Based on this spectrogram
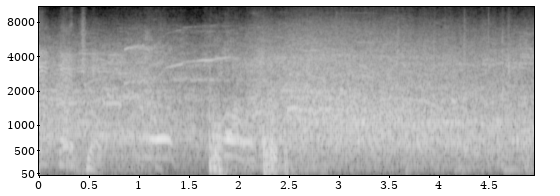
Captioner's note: crowd cheering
